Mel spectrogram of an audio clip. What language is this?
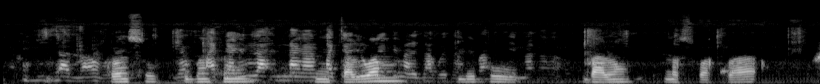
Baoulé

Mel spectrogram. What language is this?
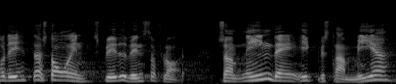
Danish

